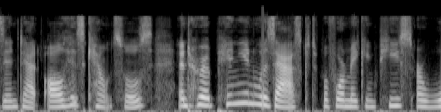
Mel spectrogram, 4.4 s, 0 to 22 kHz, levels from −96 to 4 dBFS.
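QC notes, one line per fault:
2.62 s, block of digital silence: 12 ms of silence with abrupt edges, heard as a tick; flat waveform gap, vertical spectrogram streaks at both edges.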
